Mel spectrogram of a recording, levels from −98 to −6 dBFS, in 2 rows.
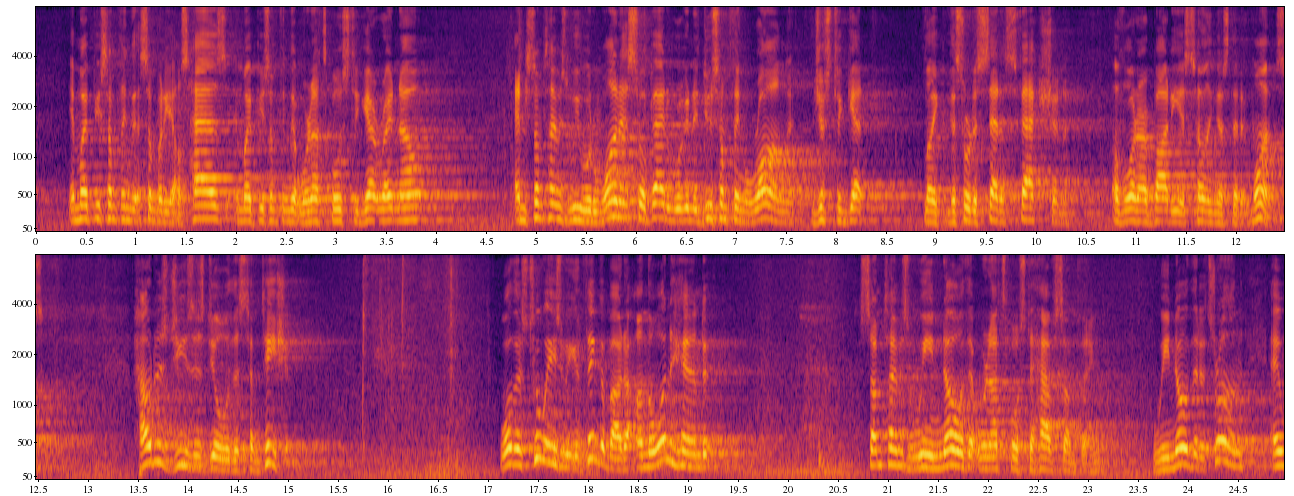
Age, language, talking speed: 40-59, English, 210 wpm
